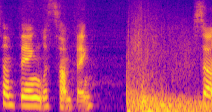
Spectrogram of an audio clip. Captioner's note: boom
